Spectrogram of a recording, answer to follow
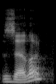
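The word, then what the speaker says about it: Seele: is spelled s-e-e-l-e and is German for soul which is why it's pronounced that way it's Zella uh they're a mysterious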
